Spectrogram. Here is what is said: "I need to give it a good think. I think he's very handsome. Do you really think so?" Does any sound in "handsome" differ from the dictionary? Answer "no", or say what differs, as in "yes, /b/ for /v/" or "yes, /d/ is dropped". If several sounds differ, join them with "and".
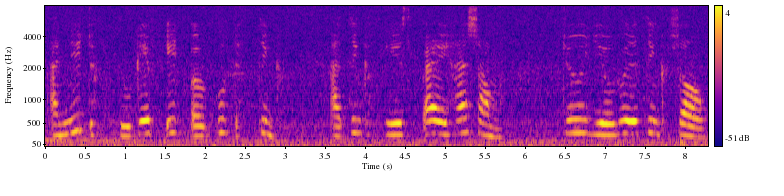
yes, /n/ is dropped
